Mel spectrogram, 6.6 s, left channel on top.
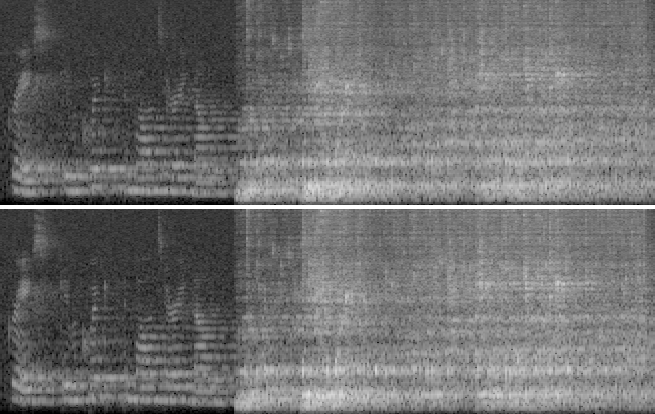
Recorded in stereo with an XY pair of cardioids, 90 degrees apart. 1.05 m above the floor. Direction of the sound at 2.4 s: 65° right.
